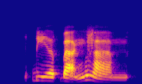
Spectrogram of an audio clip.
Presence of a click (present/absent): absent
